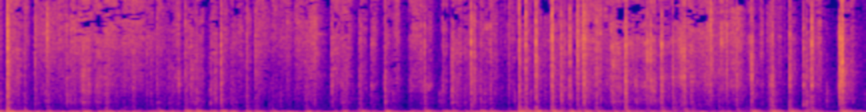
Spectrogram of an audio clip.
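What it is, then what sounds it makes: Empty wicker basket bin. Long nails rapidly scratch the side weave of a grey woven wicker waste bin lying on its side, hollow and empty. The result is a dense, continuous run of quick, dry, crackling scratches over a deep, hollow low rumble from the bin's body, with bright ticks flickering on top.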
